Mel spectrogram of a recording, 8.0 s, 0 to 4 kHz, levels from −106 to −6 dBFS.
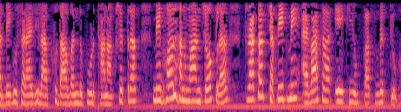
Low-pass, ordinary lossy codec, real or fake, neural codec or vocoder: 3.6 kHz; none; real; none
